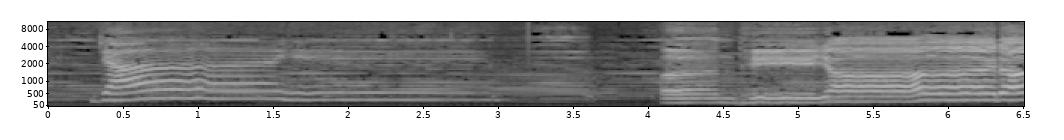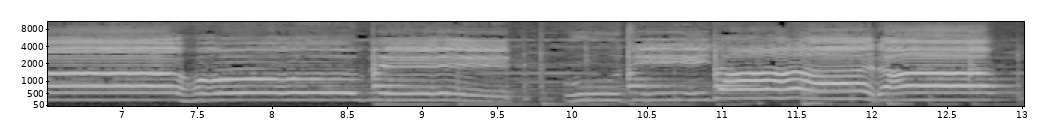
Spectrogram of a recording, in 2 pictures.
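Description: Hindustani classical vocal in Raag Hansdhwani, a sung passage of the bandish: a voice holding long notes with glides and ornaments between them, over a low steady drone that comes in and out.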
